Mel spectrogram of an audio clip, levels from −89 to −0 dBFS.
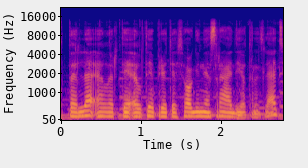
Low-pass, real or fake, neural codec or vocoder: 14.4 kHz; real; none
